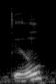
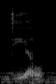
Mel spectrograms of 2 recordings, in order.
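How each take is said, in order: First: The vowel is a short i sound. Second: The vowel is a long ee sound. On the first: The speaker calls it wrong. "D I L L" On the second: The speaker calls it right. "It's a deal. D E A L"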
